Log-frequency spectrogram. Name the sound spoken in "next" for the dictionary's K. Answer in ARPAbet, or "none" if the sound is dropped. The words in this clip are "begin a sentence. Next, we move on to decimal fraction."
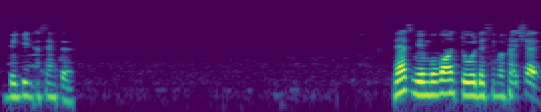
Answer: none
